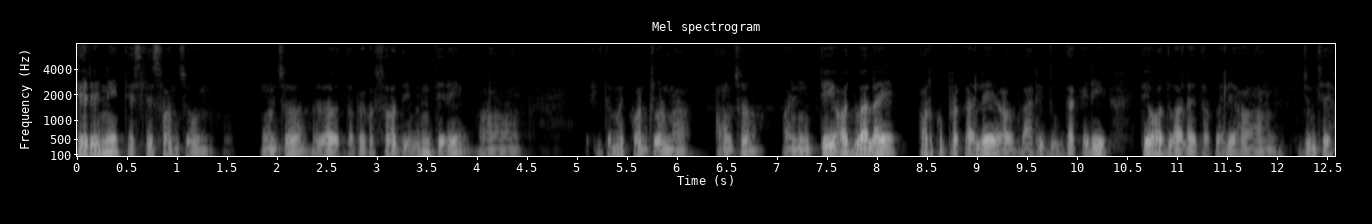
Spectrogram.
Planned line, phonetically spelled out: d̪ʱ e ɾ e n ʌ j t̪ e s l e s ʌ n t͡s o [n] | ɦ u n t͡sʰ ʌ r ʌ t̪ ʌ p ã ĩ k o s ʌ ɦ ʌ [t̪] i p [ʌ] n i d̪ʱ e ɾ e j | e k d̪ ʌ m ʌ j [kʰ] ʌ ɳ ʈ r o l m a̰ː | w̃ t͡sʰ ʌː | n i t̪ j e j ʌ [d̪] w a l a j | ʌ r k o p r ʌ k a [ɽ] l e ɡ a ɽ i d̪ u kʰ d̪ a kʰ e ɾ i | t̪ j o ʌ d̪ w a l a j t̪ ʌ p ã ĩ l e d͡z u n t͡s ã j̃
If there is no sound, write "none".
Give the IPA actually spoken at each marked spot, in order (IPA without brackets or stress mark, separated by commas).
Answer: n, d̪, ʌ, k, d̪, r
